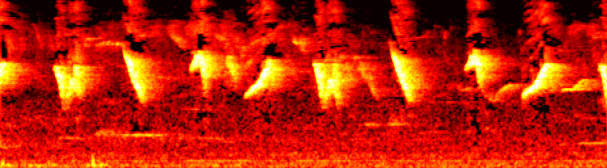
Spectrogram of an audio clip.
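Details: Cardinal of genus Paroaria singing in nature, giving crisp slurred whistles that drop in pitch, repeated roughly three every two seconds, with faint other bird notes behind.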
